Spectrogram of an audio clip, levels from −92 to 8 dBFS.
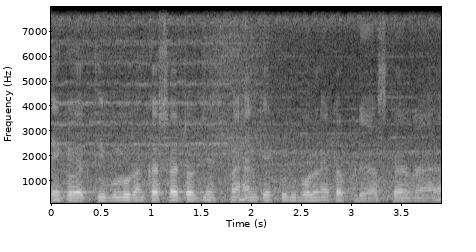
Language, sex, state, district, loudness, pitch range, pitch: Hindi, male, Chhattisgarh, Sarguja, -18 LUFS, 105-110 Hz, 110 Hz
